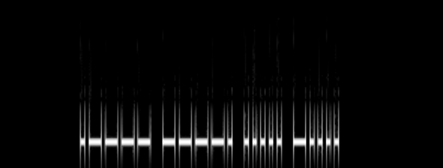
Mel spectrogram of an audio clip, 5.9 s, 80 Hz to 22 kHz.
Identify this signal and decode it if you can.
Morse code, heard as a keyed tone, about 22 wpm, 700 Hz. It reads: 1956
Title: Numbers - 4-Digit 22wpm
